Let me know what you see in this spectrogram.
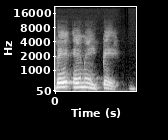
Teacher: En esta zona de articulación intervienen el labio superior e inferior. Allí se pronuncian, ¿verdad?, los fonos B, M y P. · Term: bilabial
